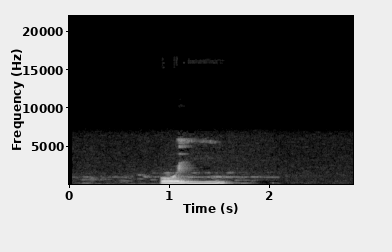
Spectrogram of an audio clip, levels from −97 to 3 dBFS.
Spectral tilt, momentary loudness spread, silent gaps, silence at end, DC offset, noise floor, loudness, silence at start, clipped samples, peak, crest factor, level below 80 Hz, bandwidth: -9 dB/octave; 13 LU; none; 1.3 s; under 0.1%; -71 dBFS; -22 LUFS; 0.9 s; under 0.1%; -8 dBFS; 18 dB; -68 dBFS; 6.4 kHz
